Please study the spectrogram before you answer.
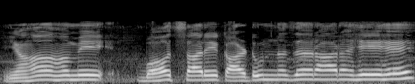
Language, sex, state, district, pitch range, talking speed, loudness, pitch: Hindi, male, Madhya Pradesh, Dhar, 200-225 Hz, 130 wpm, -12 LUFS, 215 Hz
